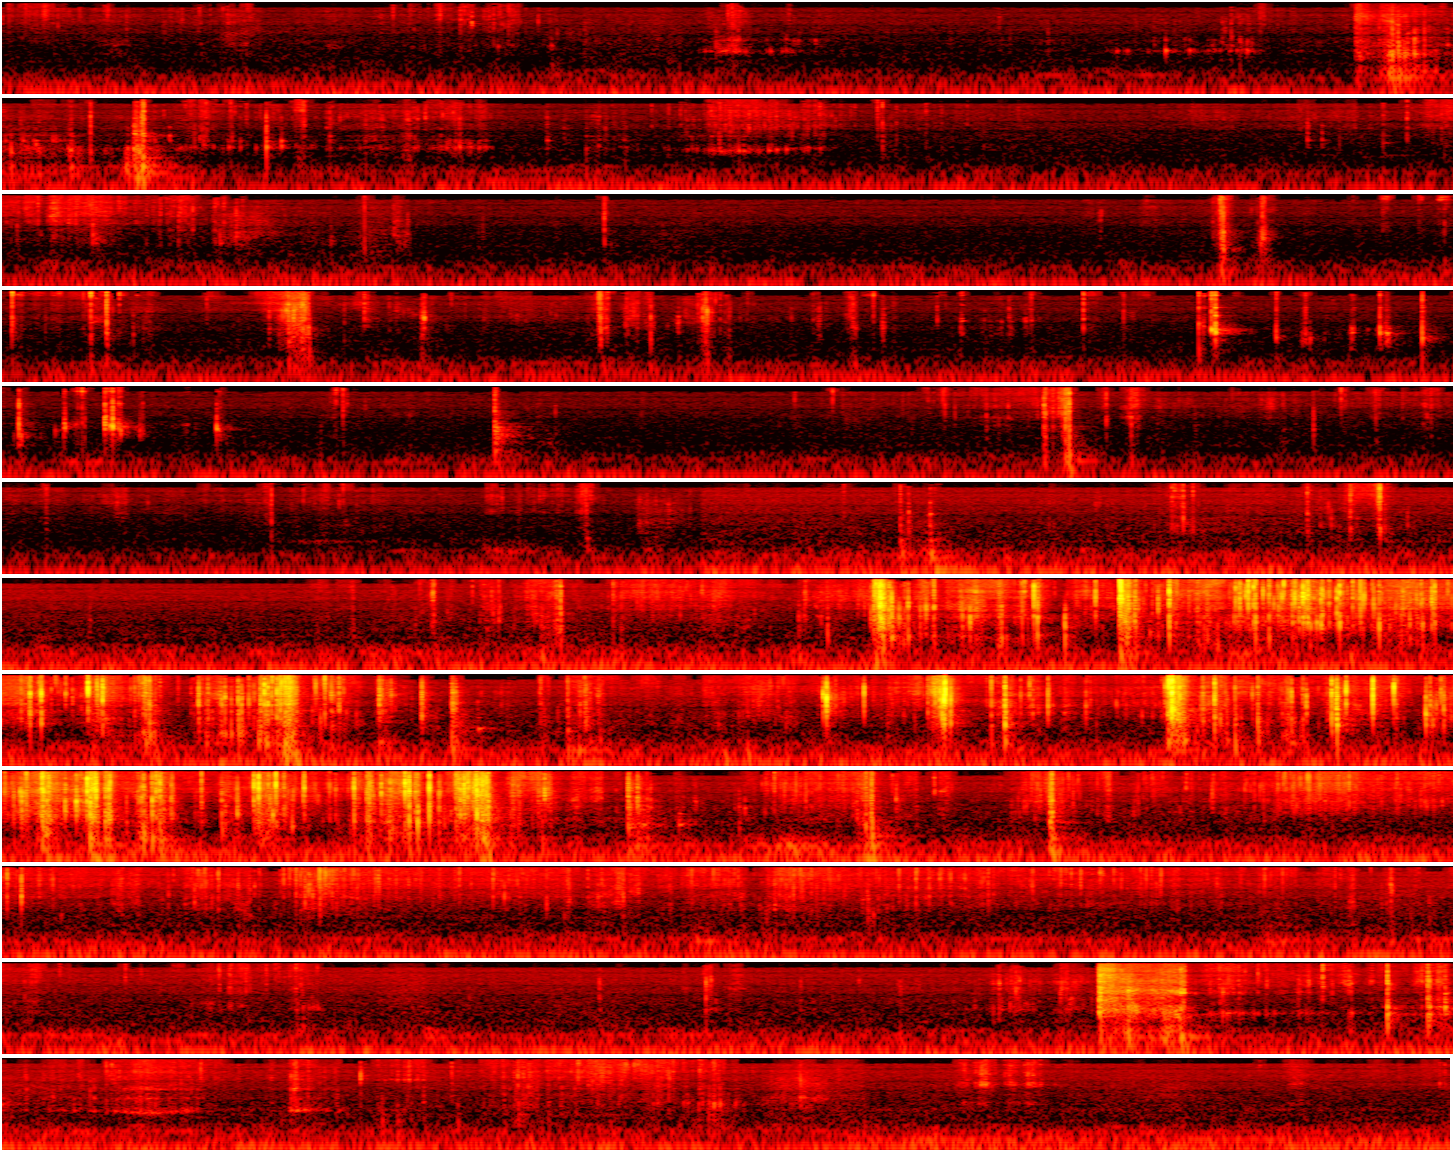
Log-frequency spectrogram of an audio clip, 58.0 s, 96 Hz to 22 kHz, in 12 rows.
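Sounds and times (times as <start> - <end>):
slime crackling and popping: 30.4 - 48.3.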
